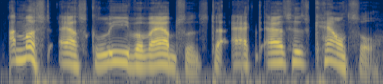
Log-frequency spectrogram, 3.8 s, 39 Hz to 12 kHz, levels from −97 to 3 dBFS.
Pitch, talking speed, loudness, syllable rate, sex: 145 Hz, 170 wpm, -20 LUFS, 4.3 syllables/s, male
